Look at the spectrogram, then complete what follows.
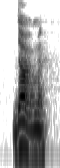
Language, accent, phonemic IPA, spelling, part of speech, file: French, Canada, /dɔʁm/, dormes, verb, LL-Q150 (fra)-dormes.wav
- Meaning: second-person singular present subjunctive of dormir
